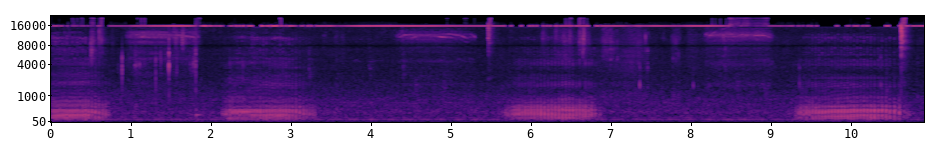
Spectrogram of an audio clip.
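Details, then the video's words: Loud snoring from a lazy pet pug indoors: deep, rasping rumbles lasting about a second, repeated roughly every three to four seconds, with faint snuffles and a soft whistle between breaths. "Lazy Pug is Snoring LOUDLY!!!"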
